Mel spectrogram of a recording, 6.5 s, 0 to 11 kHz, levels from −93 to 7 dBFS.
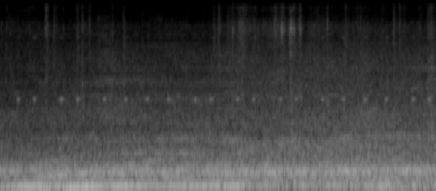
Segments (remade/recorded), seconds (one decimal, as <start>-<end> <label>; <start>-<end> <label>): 0.0-6.5 recorded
